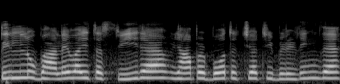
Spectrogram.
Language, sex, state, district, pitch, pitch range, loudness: Urdu, female, Andhra Pradesh, Anantapur, 280 Hz, 270-290 Hz, -20 LUFS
